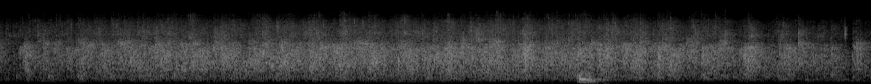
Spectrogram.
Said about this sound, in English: And I'd like to honor Jim by asking him to stand up and give us a nice round of applause for Jim Lichtman.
